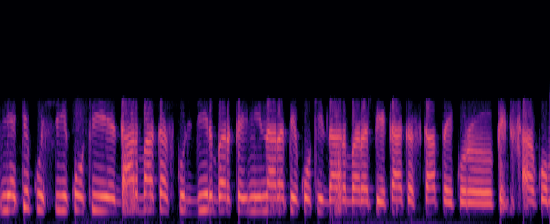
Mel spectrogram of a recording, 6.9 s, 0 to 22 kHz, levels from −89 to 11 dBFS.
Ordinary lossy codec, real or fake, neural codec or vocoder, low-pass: Opus, 64 kbps; real; none; 3.6 kHz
